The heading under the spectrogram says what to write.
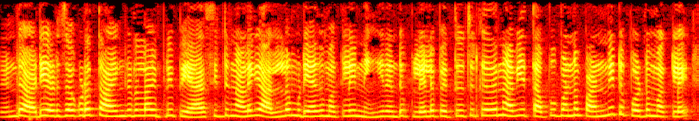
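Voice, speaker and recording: Cartoon: a kindly older peacemaker, soft and pleading, very high. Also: female voice, fairly even intonation, quick pace. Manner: soothing, pleading.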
